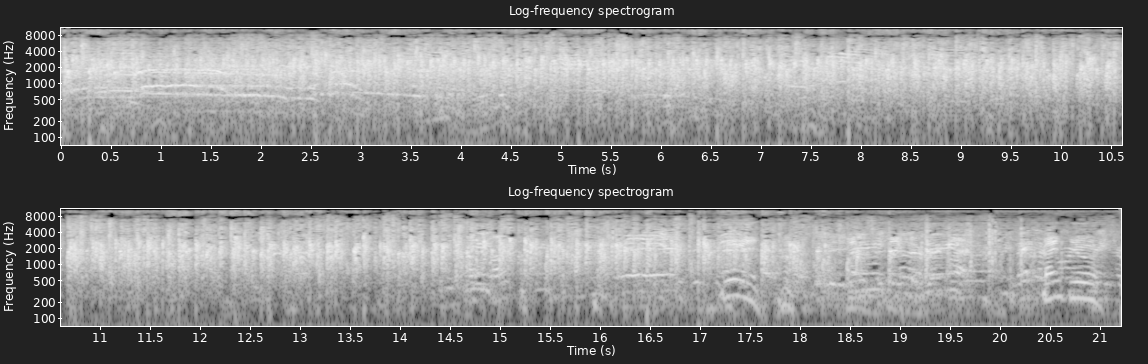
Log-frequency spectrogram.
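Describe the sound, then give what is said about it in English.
Sustained, loud applause from a large audience at a dinner in Omaha, given as a plaque is awarded, fills the full twenty seconds, a dense steady patter of many hands clapping with scattered cheers and voices rising over it. “So to that end, we have a plaque to award and a warm round of applause to”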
